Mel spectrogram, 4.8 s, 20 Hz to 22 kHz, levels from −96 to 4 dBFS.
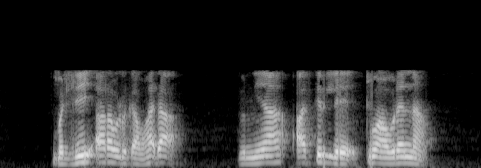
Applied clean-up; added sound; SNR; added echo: neural mask model DeepFilterNet 3.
